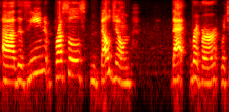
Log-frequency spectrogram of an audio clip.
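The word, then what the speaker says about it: Senne: Okay, so this one this one says uh the Zen Brussels Belgium that river which is the Zen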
